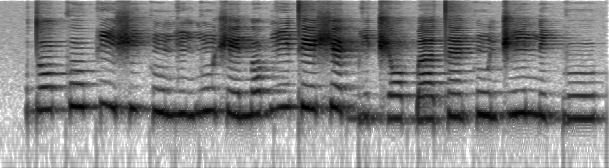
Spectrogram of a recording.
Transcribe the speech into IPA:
d ɔ˧ k o˦ k i˦˨ ʃ i˧ k ũ˨ ɡ ĩ˨ ɡ ũ˧ ʃ e˨ n ɔ˨˦ ɡ ĩ˦ t e˦ ʃ ɛ˦˨ ɡ͡b i˨ d͡ʒ ɔ˨ ɡ͡b a˨ t ɛ̃˧ k ũ˧ d͡ʒ ĩ˦ n i˧ ɡ͡b u˧

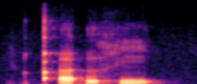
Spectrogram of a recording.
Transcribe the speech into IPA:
qʼ i˥˩ ʔ ə̃˨˥ h ĩ˥˩

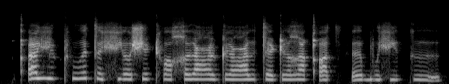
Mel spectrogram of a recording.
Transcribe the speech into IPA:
qʼ ɯ vʲ u ʈʰ u ə̯ t ə fʲ ɔ ʃ ɯ ʈʰ ɔ χ ɯ ʕ ø ʈ ø ʕ ɯ t ə ʈ ɯ ʁ ɯ qʼ ɔ t͡sʼ ə b u fʲ ɯ k ɯ

